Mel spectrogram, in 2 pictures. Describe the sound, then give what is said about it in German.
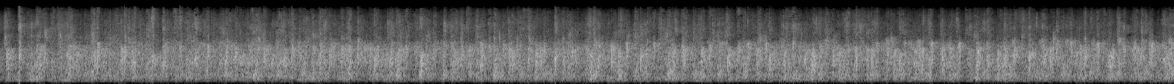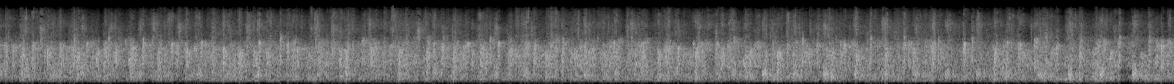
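A steady, dense round of audience applause fills the whole stretch, many hands clapping in a continuous crackling wash that stays loud and even without any voices over it. “Und ich glaube, jetzt ist einfach der Moment, wo wir dir alle einen Applaus schenken können.”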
